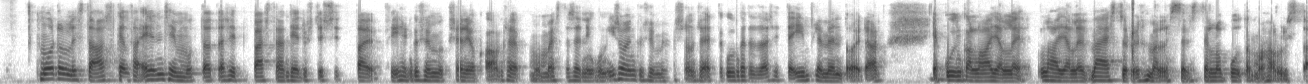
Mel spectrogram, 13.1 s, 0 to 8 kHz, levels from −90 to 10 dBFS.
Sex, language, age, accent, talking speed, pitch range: female, Finnish, 30-49, native, 160 wpm, 125-155 Hz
